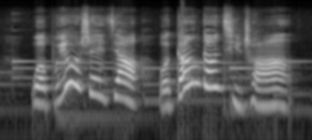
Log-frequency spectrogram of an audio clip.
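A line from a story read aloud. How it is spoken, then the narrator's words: Owl-like call while running. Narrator (Chinese): 它学着猫头鹰的声音，边跑边叫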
